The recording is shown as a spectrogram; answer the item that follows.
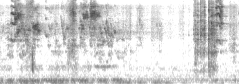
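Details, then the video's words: Finches chirping while playing, short bright high chirps in bursts with a quiet gap in the middle, faint low hum beneath. "Beautiful Birds Chirping Sounds | Cute Finches Playing"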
